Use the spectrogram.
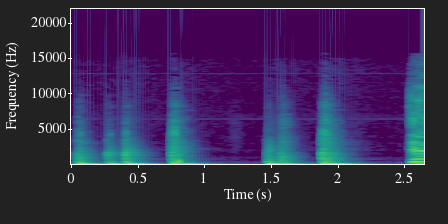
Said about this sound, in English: Da-na-na-na-na-na. Right, but it has a name, and that's what people are finding out on TikTok. A knock? Close. I mean, but it's a specific knock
